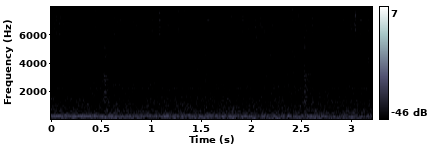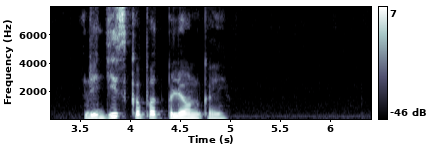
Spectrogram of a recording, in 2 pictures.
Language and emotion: Russian, neutral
